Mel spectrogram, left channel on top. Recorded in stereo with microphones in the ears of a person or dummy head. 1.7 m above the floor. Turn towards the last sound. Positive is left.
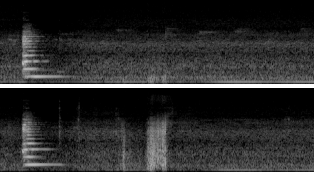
turn(degrees=10)  # may be behind; listen again after turning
